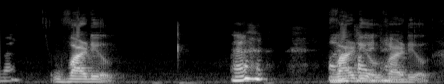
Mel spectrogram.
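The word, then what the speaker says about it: Gvardiol: can't pronounce his name, Gravidol, right, something like that. Vardiol. Huh? Vardiol. The G is silent আর কি, Vardiol.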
